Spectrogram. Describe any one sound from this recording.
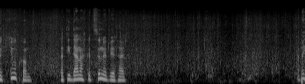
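Water splashes softly as someone wades through a shallow stream.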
